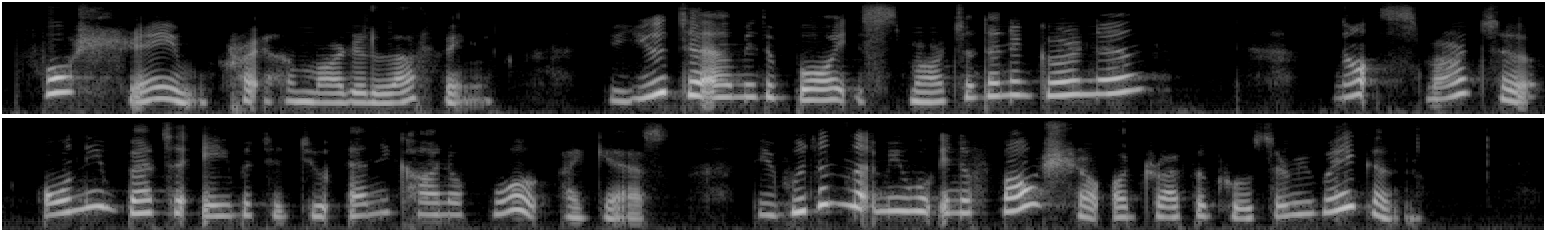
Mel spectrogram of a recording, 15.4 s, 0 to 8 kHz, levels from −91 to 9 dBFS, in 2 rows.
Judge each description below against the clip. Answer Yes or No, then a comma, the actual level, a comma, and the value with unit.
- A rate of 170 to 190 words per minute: Yes, average, 175 wpm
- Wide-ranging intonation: Yes, wide, 7.0 semitones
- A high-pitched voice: Yes, very high, 310 Hz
